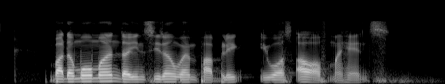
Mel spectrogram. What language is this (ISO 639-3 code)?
eng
